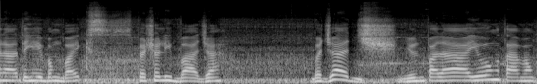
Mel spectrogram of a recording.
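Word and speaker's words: Bajaj: Nasubukan natinung ibang bikes espcially Baja Bajage. Yun pala yung tamang pronunciation.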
